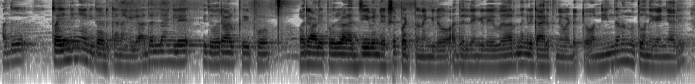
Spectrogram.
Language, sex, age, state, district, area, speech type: Malayalam, male, 18-30, Kerala, Kasaragod, urban, spontaneous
